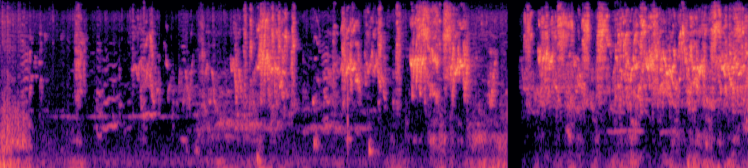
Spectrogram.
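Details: Pet budgies chatter with rapid scratchy chirps and squawks, building into a dense, continuous burst of twittering after a short pause, several birds calling at once.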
